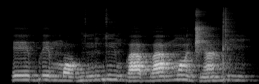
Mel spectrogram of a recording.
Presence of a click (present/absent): absent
